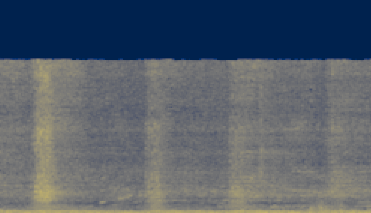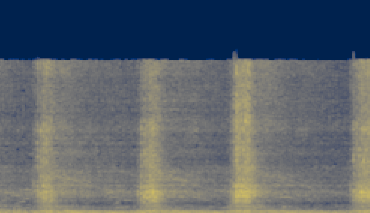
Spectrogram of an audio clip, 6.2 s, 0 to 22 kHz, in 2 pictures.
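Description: Several 250 cc motocross bikes running at the start line, their overlapping engine notes rising and falling as the riders work the throttles. A brief hiss recurs about once a second over the engines.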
